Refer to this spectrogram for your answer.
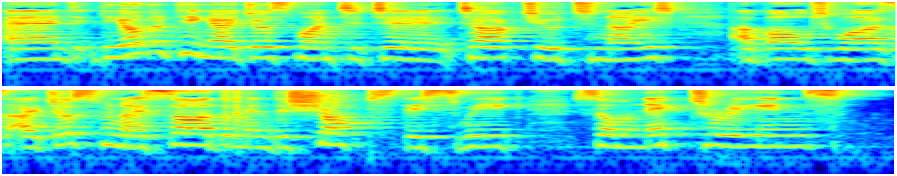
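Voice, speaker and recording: Against noticeable background noise and audible room echo, a woman with a County Clare accent speaks at a fairly slow pace in a monotone, flat intonation. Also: medium pitch for a woman. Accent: County Clare Irish. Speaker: cookery teacher. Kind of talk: cooking demonstration livestream.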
